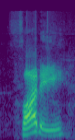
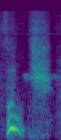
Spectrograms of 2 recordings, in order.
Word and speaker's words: Fooch: Backhanded on net from the near boards by Fuddy. Check that. It says Fooch.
